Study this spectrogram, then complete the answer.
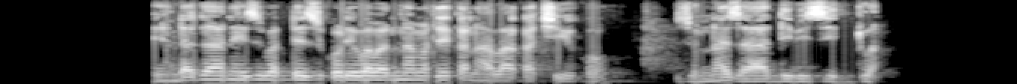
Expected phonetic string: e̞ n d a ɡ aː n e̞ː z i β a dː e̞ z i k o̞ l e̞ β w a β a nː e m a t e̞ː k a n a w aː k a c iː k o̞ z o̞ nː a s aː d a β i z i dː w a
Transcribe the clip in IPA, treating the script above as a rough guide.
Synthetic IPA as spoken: e̞ n d a ɡ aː n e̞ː z i β a dː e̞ z i k o̞ l e̞ β w a β a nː a m a t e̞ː k a n a β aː k a c iː k o̞ z o̞ nː a z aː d i β i z i dː w a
